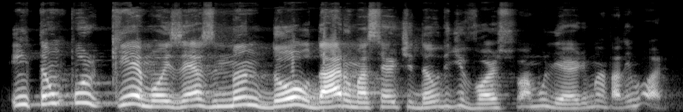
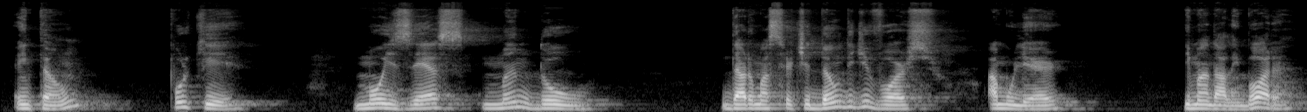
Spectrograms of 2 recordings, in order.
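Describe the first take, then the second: First: It is read quickly, without extra calm. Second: It is read slowly and calmly.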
